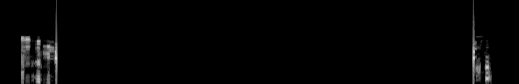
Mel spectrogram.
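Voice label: Raleigh Police North District Tactical; wake; p25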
